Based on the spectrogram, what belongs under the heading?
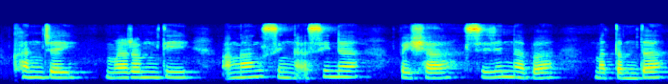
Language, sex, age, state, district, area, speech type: Manipuri, female, 30-45, Manipur, Tengnoupal, rural, spontaneous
